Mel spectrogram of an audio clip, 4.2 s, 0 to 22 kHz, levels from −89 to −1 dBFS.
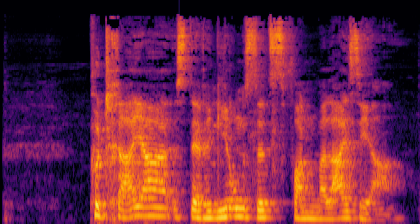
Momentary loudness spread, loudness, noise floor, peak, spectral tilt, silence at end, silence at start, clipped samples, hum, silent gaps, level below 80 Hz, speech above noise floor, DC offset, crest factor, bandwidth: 6 LU; -14 LUFS; -53 dBFS; 0 dBFS; -4 dB/octave; 0.2 s; 0.9 s; under 0.1%; none; none; -50 dBFS; 38 dB; under 0.1%; 16 dB; 16.5 kHz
